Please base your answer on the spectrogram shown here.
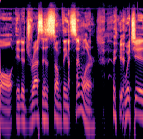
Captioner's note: laughs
